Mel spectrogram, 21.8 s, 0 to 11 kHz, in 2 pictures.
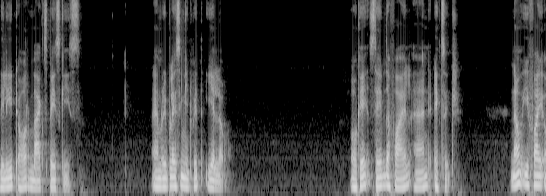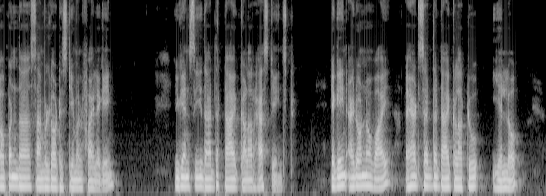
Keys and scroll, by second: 0.0 BackSpace, 0.4 BackSpace, 1.7-3.2 typing, 7.4 ctrl+o, 7.8 Return, 9.0 ctrl+x, 11.4 Up, 11.8 Up, 12.2 Up, 13.2 Return, 21.7 alt+Down.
